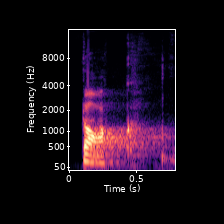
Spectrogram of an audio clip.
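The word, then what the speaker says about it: talk: वो साइलेंट होता है जैसे कि टॉक वॉक पक यहां पर एल जो है वो किसके साथ आया है के के साथ आया है इसीलिए एल क्या हो जाएगा य प साइलेंट हो जाएगा अगर एफ के साथ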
